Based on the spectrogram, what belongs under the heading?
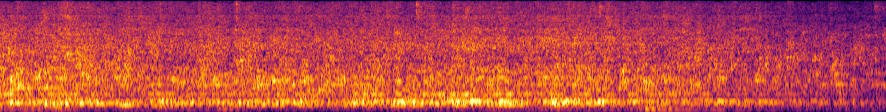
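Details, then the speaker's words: Pneumatic cistern with dual-button flush where the small button fails: big button gives a strong, steady rush of water fading evenly; normal full flush and complete drain. "यह full drain कर रहा है"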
